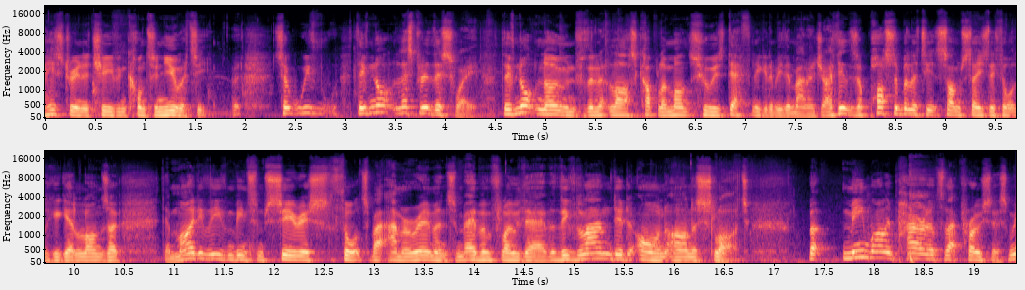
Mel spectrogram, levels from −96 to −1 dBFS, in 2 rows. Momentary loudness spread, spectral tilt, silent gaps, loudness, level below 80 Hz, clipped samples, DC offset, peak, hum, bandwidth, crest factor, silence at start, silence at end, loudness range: 11 LU; -6 dB/octave; none; -16 LUFS; -56 dBFS; under 0.1%; under 0.1%; 0 dBFS; none; 13 kHz; 16 dB; 0 s; 0 s; 3 LU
